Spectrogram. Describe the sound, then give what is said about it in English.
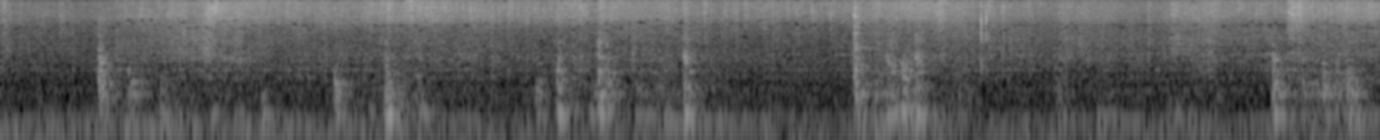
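Vegetables and potatoes sizzling in a pan as they are tossed, a faint, steady frying hiss broken by many soft clattering stirs at irregular intervals. “I've basically just been tossing my veggies around.”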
